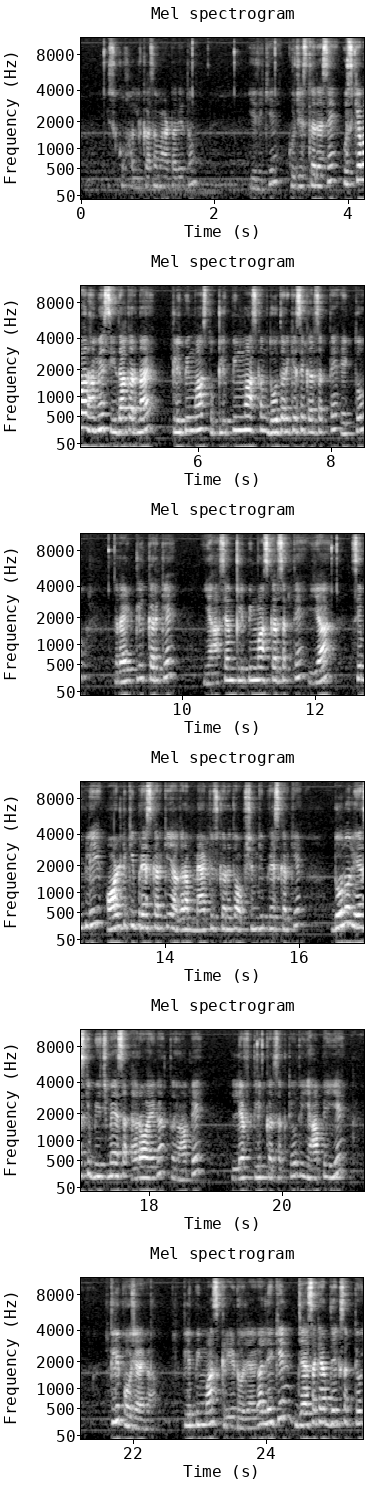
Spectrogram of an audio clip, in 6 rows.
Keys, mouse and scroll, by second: 0.0-0.9 typing, 3.3 Return, 4.1-7.0 drag, 8.9 right click, 10.7-11.3 typing, 12.2 click, 15.2 click, 19.6 click.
